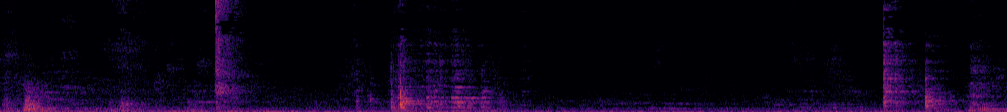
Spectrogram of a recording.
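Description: A handful of light, scattered clinks of dishes and cutlery around a table laid with food: short, sharp knocks a second or two apart, two of them close together near the end.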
